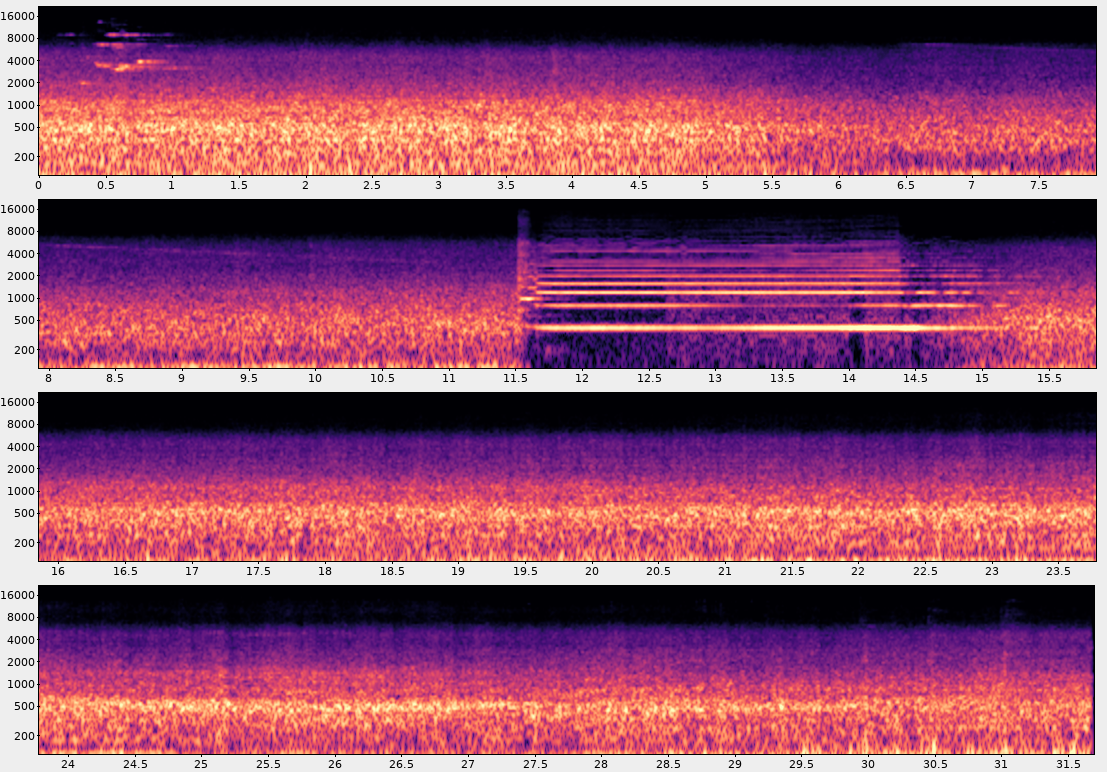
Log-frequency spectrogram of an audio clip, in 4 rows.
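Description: CFR 060-DA (LDE2100) diesel-electric locomotive's Sulzer engine running with a steady low hum as it moves slowly. About twelve seconds in comes a single horn blast of about three and a half seconds on one steady note.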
